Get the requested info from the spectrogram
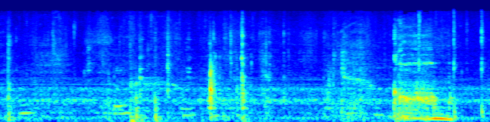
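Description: A few light clicks and knocks of kitchen handling: a spice container and raw chicken drumsticks in a stainless steel bowl, spaced irregularly about a second apart.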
